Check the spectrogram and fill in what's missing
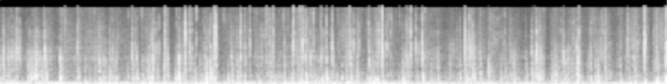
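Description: Long burgundy nails rapidly tap and scratch the dark grey textured rubber sole of a flip-flop with a flag-print edge, the solid yet flexible rubber giving dense, crisp, bright clicks and scratchy rasps. A steady low hum runs underneath throughout.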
